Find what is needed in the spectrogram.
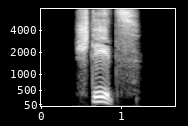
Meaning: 1. always; constantly; the whole time (very often) 2. every time (whenever some precondition is given) 3. always (at all times without exception)
- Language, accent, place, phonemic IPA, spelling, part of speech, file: German, Germany, Berlin, /ʃteːts/, stets, adverb, De-stets.ogg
